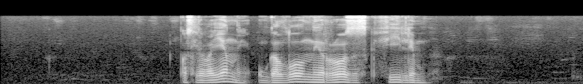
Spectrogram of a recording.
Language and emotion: Russian, neutral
